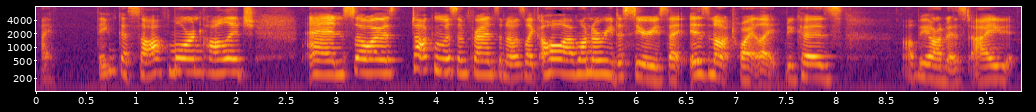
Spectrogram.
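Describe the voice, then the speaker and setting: A woman's voice: fairly high pitch, sharp tone. A woman in her twenties with a stuffy, nasal voice from a cold, chatting casually as a book reviewer. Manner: chatty, rambling with fillers.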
